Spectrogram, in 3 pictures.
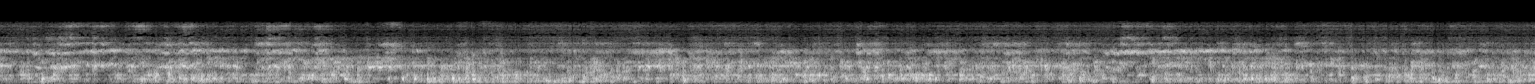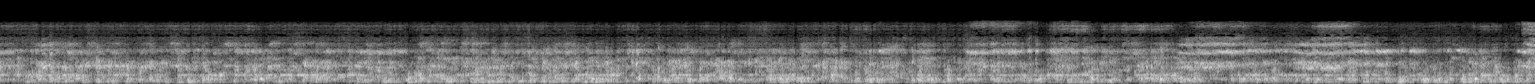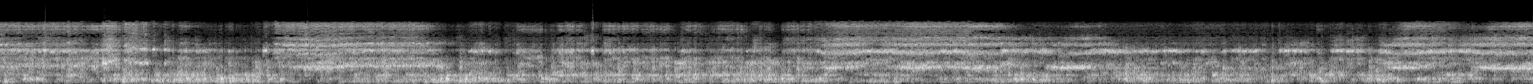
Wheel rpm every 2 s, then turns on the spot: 230, 230, 230, 230, 230, 230, 230, 230, 230, 230, 230, 230, 230, 230, 230, 240, 230, 230, 230, 220, 230, 230, 220.
none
